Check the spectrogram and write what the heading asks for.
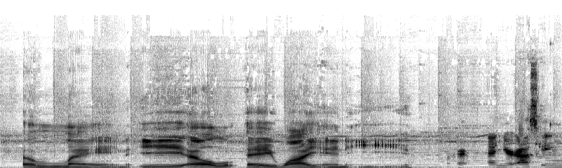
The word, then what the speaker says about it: Elayne: Okay, Elaine or Elena? Elaine. Elayne. Okay, and you're asking where from and how it's pronounced?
